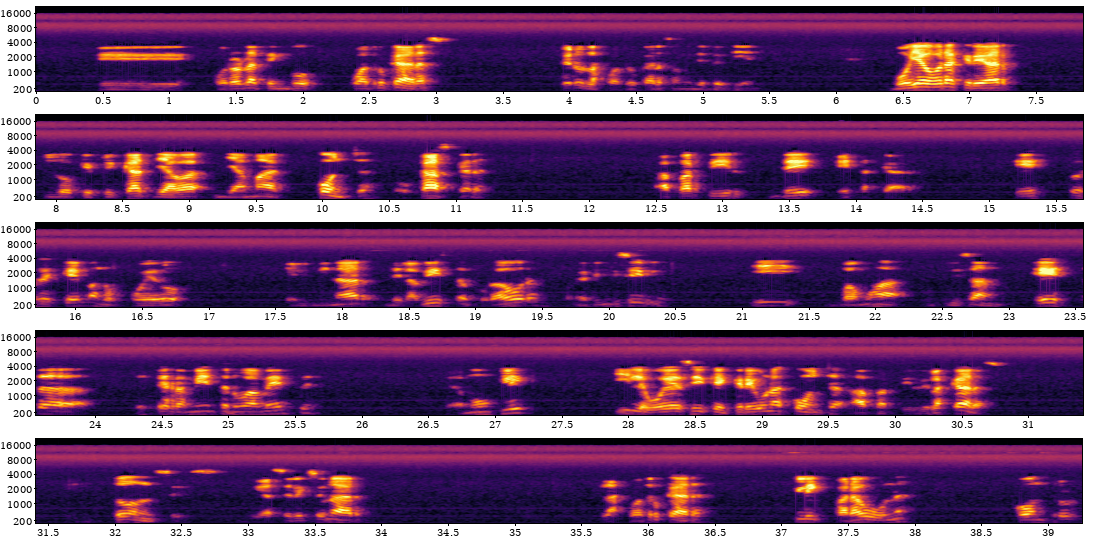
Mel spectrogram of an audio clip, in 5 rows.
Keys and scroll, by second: 16.9 space.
